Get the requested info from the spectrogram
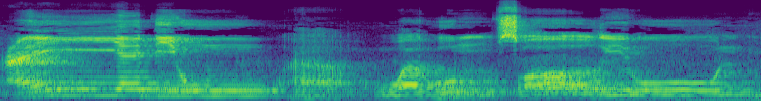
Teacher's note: Mim mati bertemu dengan sad, tu tidak ada dengung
